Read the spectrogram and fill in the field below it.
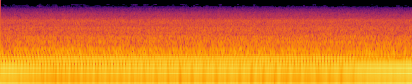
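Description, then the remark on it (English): A truck engine drones loudly and steadily as the truck climbs a big hill during a test, a deep constant hum with a slight strain as it labours under load, continuous throughout with no voices. “Another big hill he's got to climb up, essentially. See how this truck holds up.”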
